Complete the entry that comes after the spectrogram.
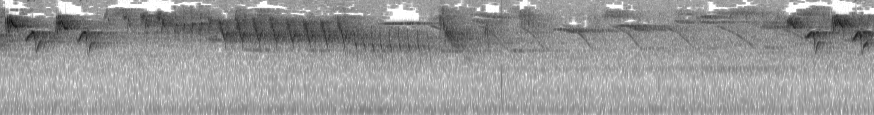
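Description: Birds singing: quick series of high, falling chirps, with a fast trill about two seconds in and louder chirping again near the end, over a steady low background hum.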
